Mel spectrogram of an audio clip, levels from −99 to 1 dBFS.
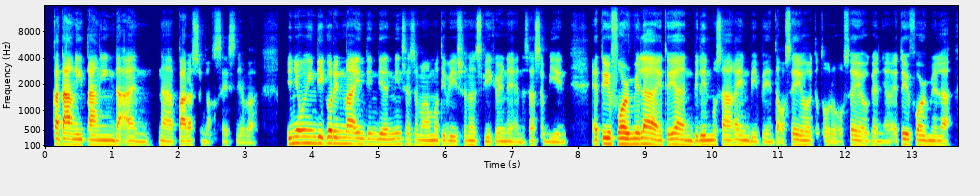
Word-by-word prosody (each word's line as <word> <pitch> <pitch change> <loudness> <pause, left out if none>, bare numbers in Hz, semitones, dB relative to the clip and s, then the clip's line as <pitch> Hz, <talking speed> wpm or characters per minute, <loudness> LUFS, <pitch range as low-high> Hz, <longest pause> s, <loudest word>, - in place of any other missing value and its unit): katangi-tanging 130 -4 +4
daan 105 -3 -1
na 110 -2 -3
para 110 0 +2
sumakses 100 -2 -11
di 90 - -11
ba. 85 0 -10 0.5
Yun 150 +3 +2
yung 165 0 +5
hindi 165 -1 +2
ko 165 +1 +4
rin 155 -1 0
maintindihan 140 -3 +1
minsan 140 0 -6
sa 130 -1 -9
mga 120 0 -3
motivational 115 -1 -4
speaker 105 0 -6
na 105 -1 -5
yan, - - -9
na - - -17
sasabihin, 100 -3 -7 0.3
"Eto 145 +4 +2
yung 150 - +6
formula, 145 -2 +6
eto 125 +2 -3
yan. 130 -4 +2
Bilhin 120 +1 0
mo 120 - -5
sakin 120 -1 -2
bibenta 100 -1 -7
ko - - -7
sayo, 120 -3 -1
tuturo 105 -2 -10
ko - - -12
sa - - -8 0.2
ganyan, 105 -1 -9
eto 140 - -2
yung 135 - +2
formula" 115 -3 -2
120 Hz, 175 wpm, -24 LUFS, 110-135 Hz, 0.5 s, yung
